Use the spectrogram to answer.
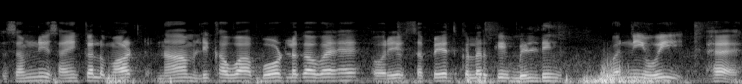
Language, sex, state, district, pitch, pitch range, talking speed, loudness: Hindi, male, Rajasthan, Bikaner, 155 Hz, 145-165 Hz, 145 wpm, -16 LUFS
